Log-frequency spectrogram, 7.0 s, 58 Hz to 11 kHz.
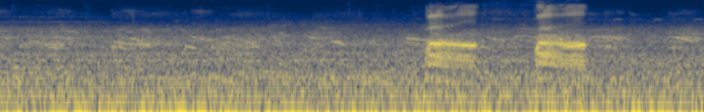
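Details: Town-centre crow on an evening in January 2021, calling to other crows flying in for the night: two harsh, buzzy caws about a second apart, rising from a steady low urban rumble.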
